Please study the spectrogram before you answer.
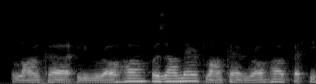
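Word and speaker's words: Blanca & Roja: name right uh blanca eroja was on there blanca and rojo but he pronounced it blanca and rosia and my little cuban heart just about cried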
